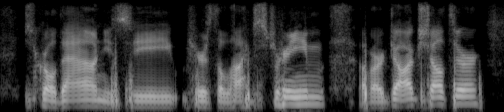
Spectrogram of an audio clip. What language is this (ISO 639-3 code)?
eng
